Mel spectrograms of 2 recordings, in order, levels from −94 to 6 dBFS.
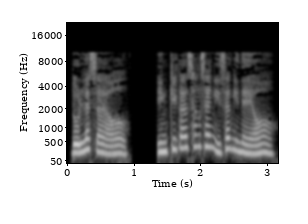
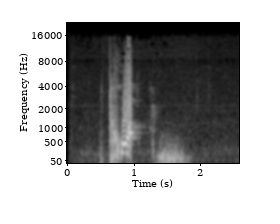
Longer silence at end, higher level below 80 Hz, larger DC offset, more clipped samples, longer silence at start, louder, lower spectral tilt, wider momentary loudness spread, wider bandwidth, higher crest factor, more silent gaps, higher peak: second, 0.05 s vs 0.85 s; second, -68 dBFS vs -42 dBFS; neither; neither; second, 0.05 s vs 0.5 s; second, -24 LUFS vs -19 LUFS; about the same, -4.5 dB/octave vs -4.5 dB/octave; second, 7 LU vs 20 LU; second, 10.5 kHz vs 16 kHz; about the same, 14 dB vs 16 dB; first, 0.97-1.35 s vs none; second, -10 dBFS vs -6 dBFS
